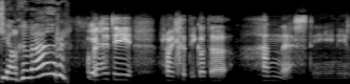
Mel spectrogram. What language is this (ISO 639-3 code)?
cym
